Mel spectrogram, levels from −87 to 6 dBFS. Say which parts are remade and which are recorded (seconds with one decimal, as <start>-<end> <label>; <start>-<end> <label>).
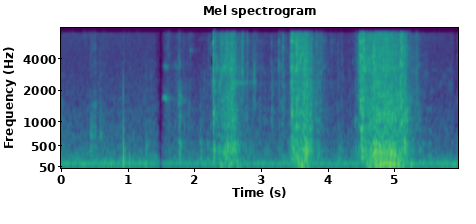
0.0-0.5 recorded; 0.5-3.9 remade; 3.9-6.0 recorded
